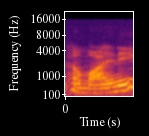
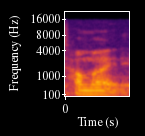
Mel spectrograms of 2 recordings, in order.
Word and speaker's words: Hermione: Yeah, and then even with Harry Potter, I think the same thing happened with Hermione, which is why J.K. Rowling did put the pronunciation inside the book, so you would know.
